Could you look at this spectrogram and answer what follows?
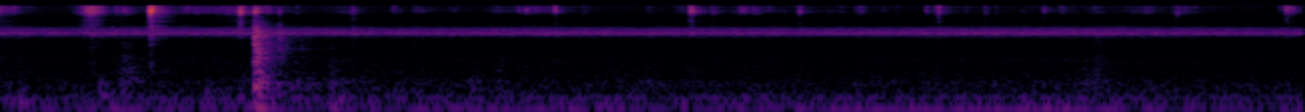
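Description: Small clicks and taps of hands handling a roll of tape and the removed coin-cell BIOS battery on a desk, the sharpest tap about a second in. A steady high-pitched whine and a low hum sit underneath.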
